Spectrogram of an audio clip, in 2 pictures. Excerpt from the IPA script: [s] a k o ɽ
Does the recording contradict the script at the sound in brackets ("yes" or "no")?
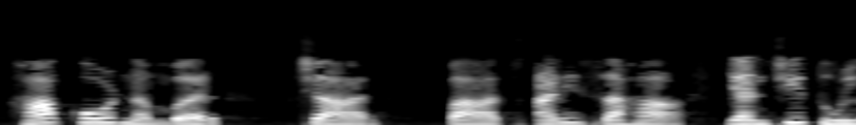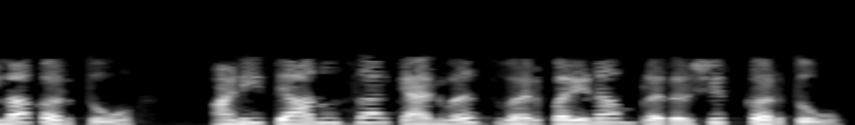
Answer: yes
